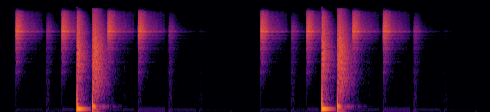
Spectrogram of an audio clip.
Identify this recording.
Vintage drum machine patterns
